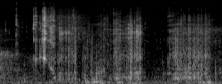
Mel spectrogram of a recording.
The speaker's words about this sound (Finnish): Eli täällä on linssisipsejä ja sitten tota noin ipaa. Niin mitäs tästä yhteen ollaan mieltä? Vähän rouskutetaan täällä radiossa, koska kyllähän aina pitää vähän syödä, syödäkin täällä.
